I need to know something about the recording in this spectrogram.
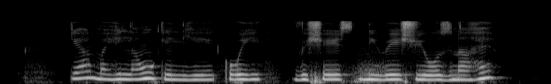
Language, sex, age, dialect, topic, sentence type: Hindi, female, 18-24, Marwari Dhudhari, banking, question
